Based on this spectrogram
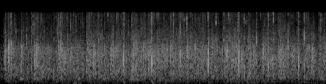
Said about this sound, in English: I think we should all give Brad Wall right now a round of applause for standing up for us.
